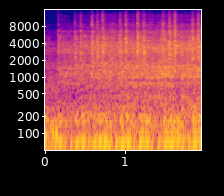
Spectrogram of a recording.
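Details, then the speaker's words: 1929 Ford Model A Tudor sedan four-cylinder, 12 V GM alternator conversion, about 75,000 miles, just started, choke off, idle bumped up: slow even chuff, steady exhaust pulses, no misses; purring like a kitten, normal idle while diagnosing battery drain. "Bump our idle up a little bit. She's purring like a kitten."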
